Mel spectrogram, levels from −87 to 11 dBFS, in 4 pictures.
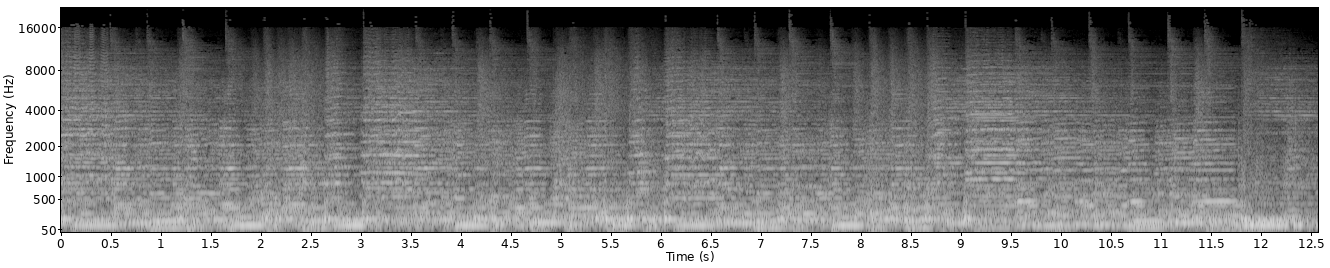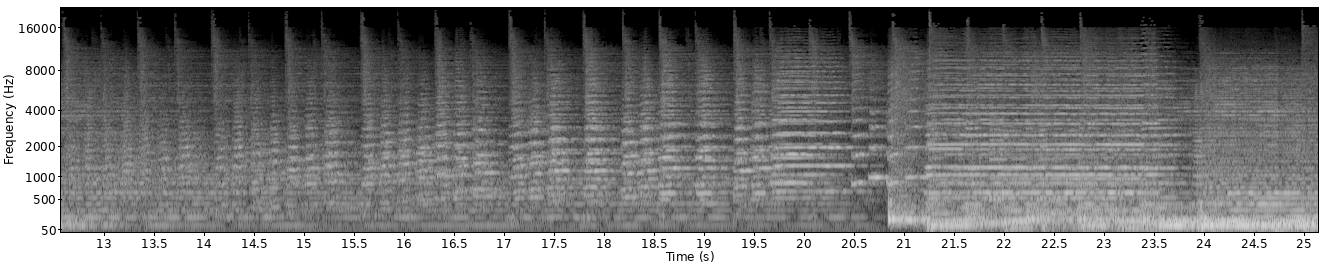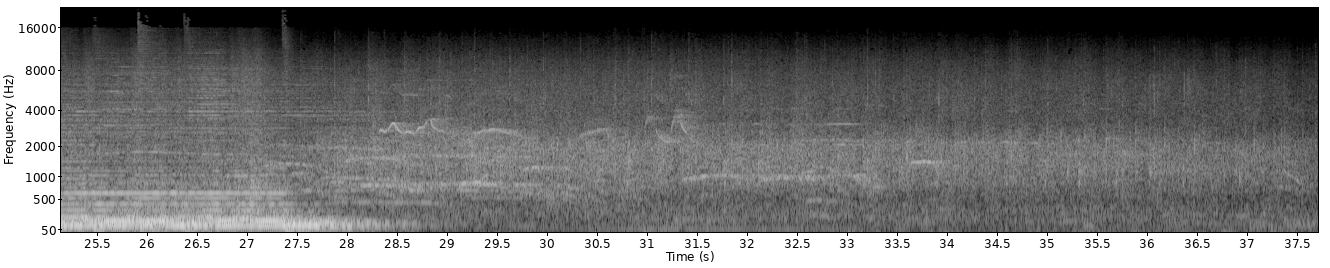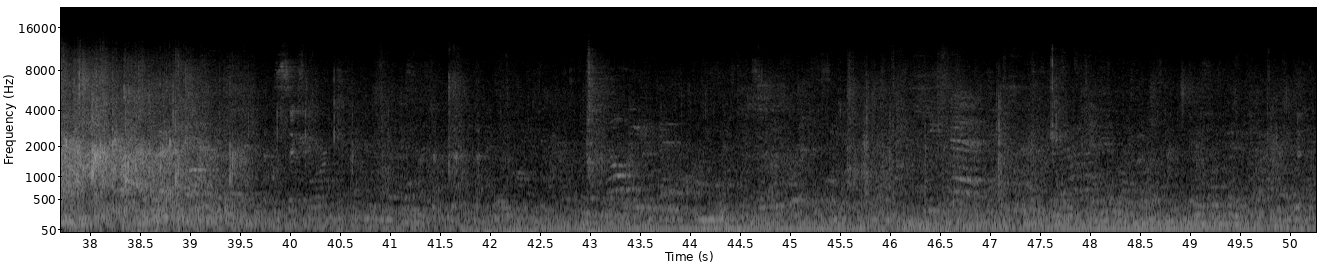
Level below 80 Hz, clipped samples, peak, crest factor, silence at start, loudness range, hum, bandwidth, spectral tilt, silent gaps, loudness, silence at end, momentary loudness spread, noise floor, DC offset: -32 dBFS; under 0.1%; -2 dBFS; 14 dB; 0 s; 14 LU; none; 16 kHz; -5 dB/octave; none; -15 LUFS; 11.15 s; 14 LU; -48 dBFS; under 0.1%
